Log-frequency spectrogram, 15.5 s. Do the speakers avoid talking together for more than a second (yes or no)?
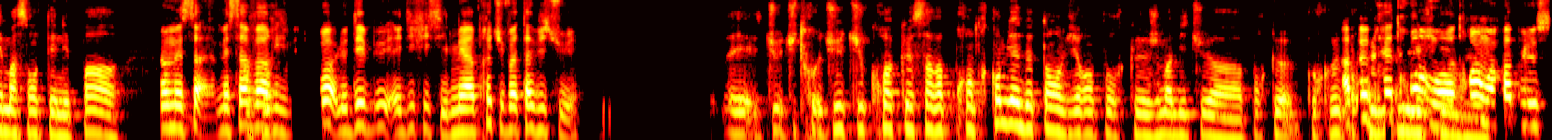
no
